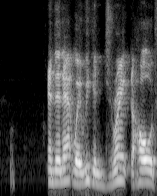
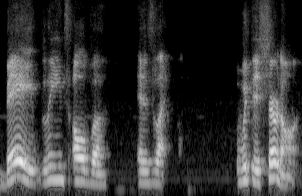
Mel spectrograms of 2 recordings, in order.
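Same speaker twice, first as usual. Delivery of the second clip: normal talking voice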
